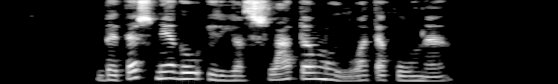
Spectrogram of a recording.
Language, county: Lithuanian, Vilnius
